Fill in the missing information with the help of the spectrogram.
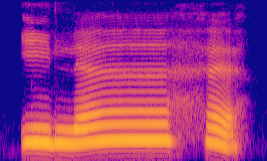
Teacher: buradaki leyi bir elif miktarı uzatıyorum ilehe derken lde bir elif miktarı uzatma var illallahu yine burada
